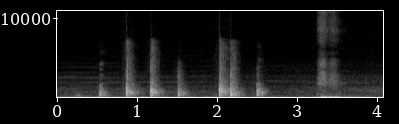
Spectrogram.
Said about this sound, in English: And then there is the sound of knocking at the door.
